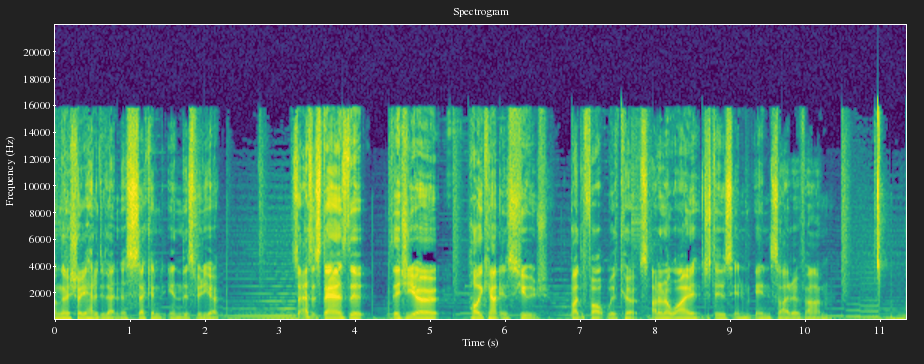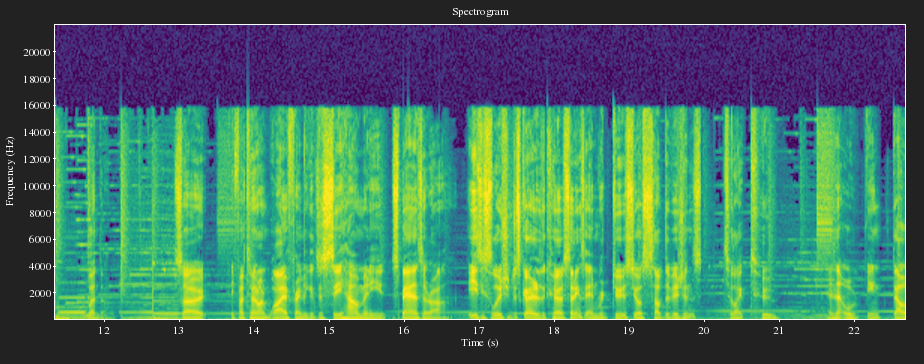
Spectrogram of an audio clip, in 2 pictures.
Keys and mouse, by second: 0.8-3.3 middle drag, 15.2-16.6 middle drag, 21.2 Tab.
